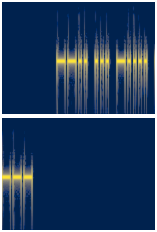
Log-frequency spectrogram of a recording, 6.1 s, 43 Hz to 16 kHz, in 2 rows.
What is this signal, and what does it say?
Morse code, heard as a keyed tone, about 22 wpm, 700 Hz. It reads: ZS6O
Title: DXCC-100 Call Signs - 4 Characters - Repeated 3x - 22wpm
